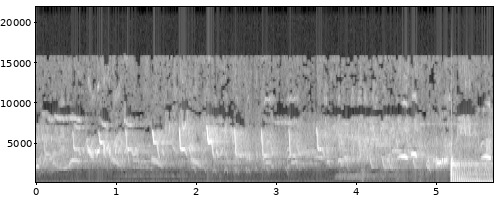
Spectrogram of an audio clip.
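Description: Birds chirping, many short repeated chirps and whistles. Background music with a steady low bass comes in suddenly and loudly about five seconds in.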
